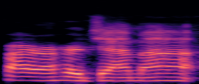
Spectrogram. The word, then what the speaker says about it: Farragher-Gem: out but but yeah so it's pronounced pharah her gemma and people usually get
